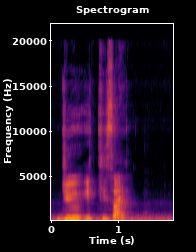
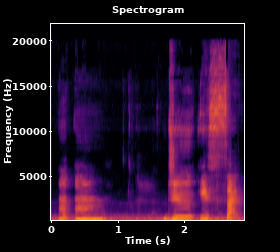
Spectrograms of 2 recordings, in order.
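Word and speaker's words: じゅういっさい: Berarti usia 11 tahun dalam bahasa Jepang adalah juichisai? Juissai.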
